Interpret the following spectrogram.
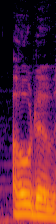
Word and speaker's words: Otto: It runs on both the Atkinson cycle and the Otto cycle, or the Otto cycle, however you want to pronounce that. It's spelled O-T-T-O.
